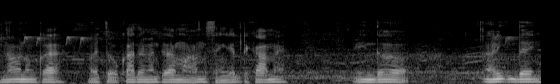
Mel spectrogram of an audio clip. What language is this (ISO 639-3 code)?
sat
